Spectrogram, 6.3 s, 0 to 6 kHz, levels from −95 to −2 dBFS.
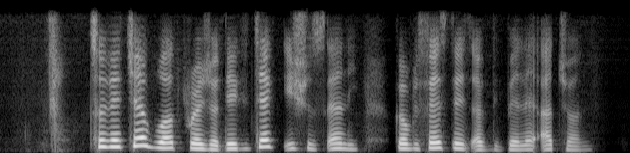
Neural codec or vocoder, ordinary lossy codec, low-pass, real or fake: codec, 16 kHz, 0.7 kbps, FocalCodec; AAC, 48 kbps; 5.4 kHz; fake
